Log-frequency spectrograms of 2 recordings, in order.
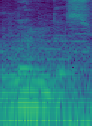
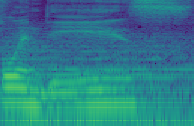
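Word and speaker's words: Lyndis: well yeah it's a lindis rock that doesn't improve your level ups though that just gives you more level options it's lindi's sir craig it's pronounced lindy's lindy's nuts nice nice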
